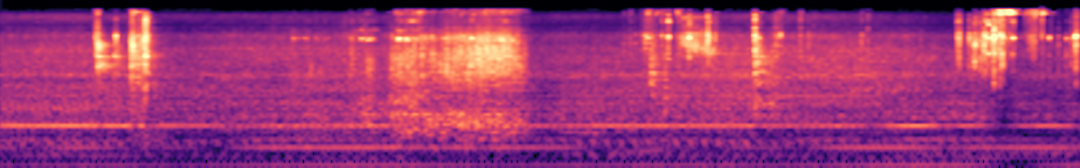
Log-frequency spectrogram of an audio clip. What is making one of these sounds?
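A ratchet strap clicks and rattles.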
